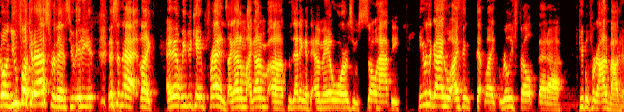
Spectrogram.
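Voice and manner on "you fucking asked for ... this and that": shrill, loud yelling. Retelling a phone call where a wife yells at her husband: imitating someone yelling. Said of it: "My wife is yelling at me right now".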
